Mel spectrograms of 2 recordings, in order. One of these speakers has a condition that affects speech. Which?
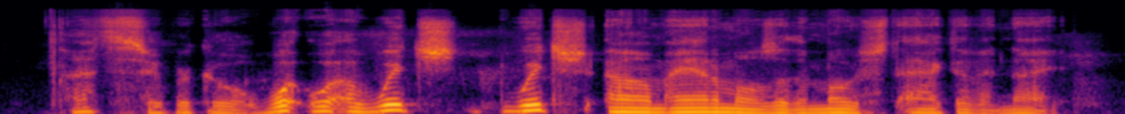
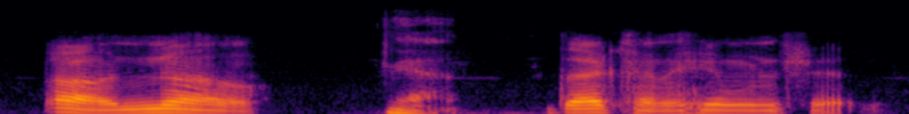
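The second: cerebral palsy; spastic hemiplegic form, limited one arm use.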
